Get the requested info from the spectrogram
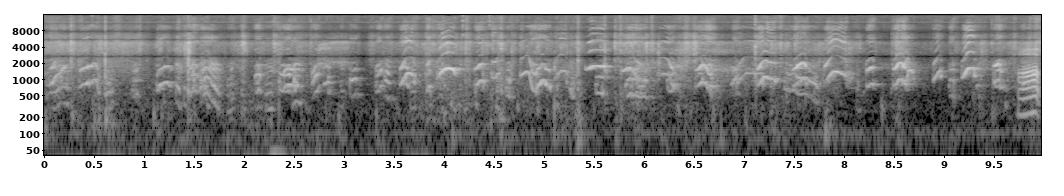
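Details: Two-week-old Doberman puppies from a first litter, eyes newly open, finding their barks: a dense chorus of high, rising squeaks and whimpers overlapping throughout, with a woman talking to the dogs in the background.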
